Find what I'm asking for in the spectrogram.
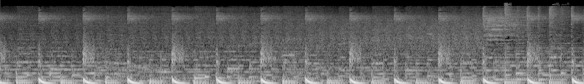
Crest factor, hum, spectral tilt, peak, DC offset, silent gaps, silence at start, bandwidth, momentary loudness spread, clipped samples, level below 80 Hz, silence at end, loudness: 14 dB; none; -5 dB/octave; 0 dBFS; under 0.1%; none; 0 s; 19.5 kHz; 2 LU; under 0.1%; -18 dBFS; 0 s; -15 LUFS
